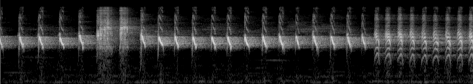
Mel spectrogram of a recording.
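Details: Greater green leafbird kept in a cage, singing 'tembakan' phrases favoured by judges: a brief harsh burst, then a steady series of sharp whistled chips about three a second, ending in a faster, more complex twitter.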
